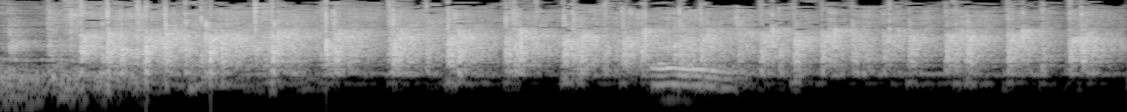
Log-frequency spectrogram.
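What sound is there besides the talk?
audience applauding loudly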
